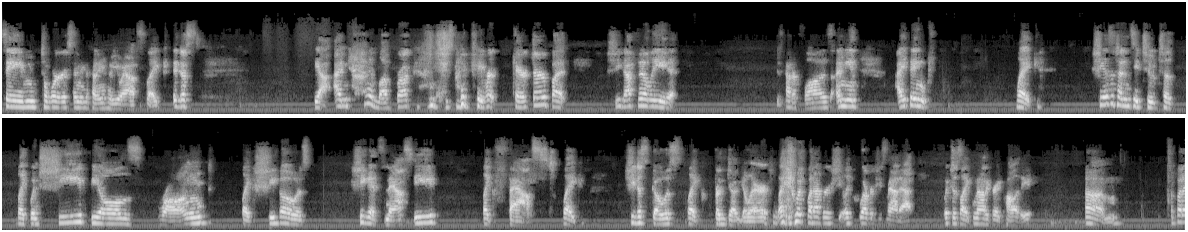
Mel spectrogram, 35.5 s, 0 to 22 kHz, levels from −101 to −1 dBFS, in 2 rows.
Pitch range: 125-185 Hz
